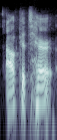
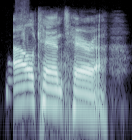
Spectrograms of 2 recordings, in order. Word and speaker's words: Alcantara: It does have that Alcantara. I always say it wrong. That fuzz. – Alcantara, which I'm totally fine with everywhere else in the vehicle.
